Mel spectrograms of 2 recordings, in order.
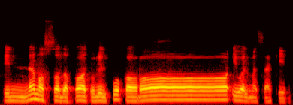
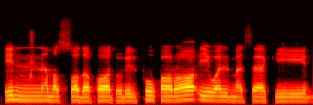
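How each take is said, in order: First: The vowel in fuqara is held long. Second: The vowel in fuqara is short, not lengthened. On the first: The speaker calls it right. "membaca dengan madkan fuqara" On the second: The speaker calls it wrong. "tak panjangkan fuqara"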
